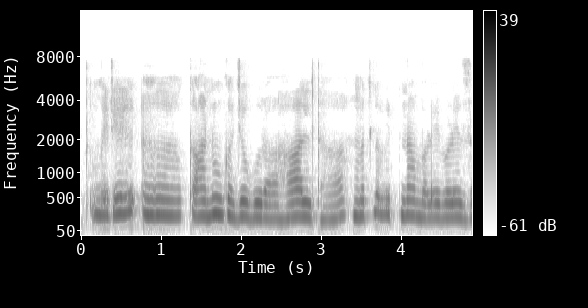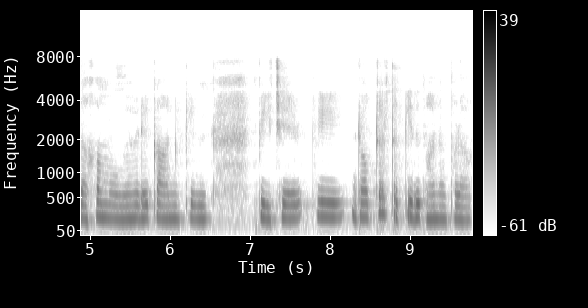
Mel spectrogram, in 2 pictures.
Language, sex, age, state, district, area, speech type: Urdu, female, 45-60, Uttar Pradesh, Lucknow, rural, spontaneous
